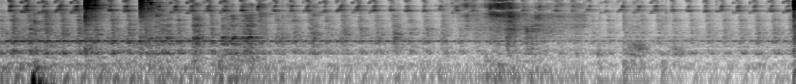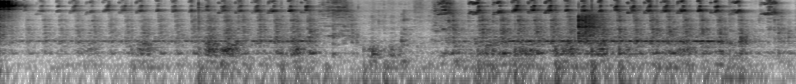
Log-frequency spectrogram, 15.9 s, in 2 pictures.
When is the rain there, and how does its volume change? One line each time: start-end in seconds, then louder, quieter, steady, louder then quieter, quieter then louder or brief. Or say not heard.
not heard.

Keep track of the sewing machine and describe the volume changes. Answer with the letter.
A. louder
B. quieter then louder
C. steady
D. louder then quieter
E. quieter
B.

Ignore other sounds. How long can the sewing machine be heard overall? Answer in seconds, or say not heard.
16 s.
